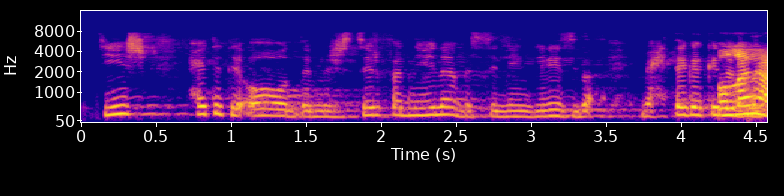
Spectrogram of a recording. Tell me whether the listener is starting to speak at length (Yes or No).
Yes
